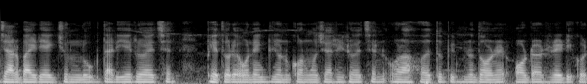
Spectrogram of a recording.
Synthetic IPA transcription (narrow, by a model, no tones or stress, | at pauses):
d͡ʑaɾbajɾeɛk̚d͡ʑonlokd̪a̰ɾieɾɔet͡ɕʰen | bʱet̪oɾḛʔɔnekd͡ʑonkɔɾmot͡ɕaɾiɾɔet͡ɕʰeno̰ɾahɔet̪obibʱinːod̪ʱɔɾoneɾɔɾɖaɾːeɖiko̰ɾ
